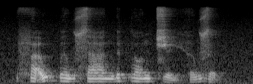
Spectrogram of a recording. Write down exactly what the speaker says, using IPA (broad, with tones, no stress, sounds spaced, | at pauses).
f a̰˧˥ w ɓ ə˧ w s aː˧ n ɗ ə˦˥ t̚ l ɔ˧ n t͡ɕ ə˨˩ j h ə˨˦ w z ə˨˩ p̚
